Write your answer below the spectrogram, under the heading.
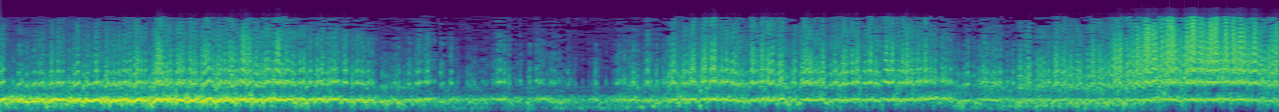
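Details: Steady droning engine noise, like a motorboat or vehicle running nearby, with no animal calls.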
